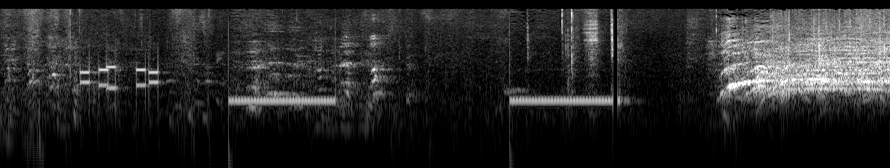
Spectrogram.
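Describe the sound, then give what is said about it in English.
A phone number is tapped out in quick electronic touch-tone beeps to call Stormy Daniels, followed by two long, steady ring tones on the line, then a louder burst of sound as the call connects. “Call up Stormy Daniels and fix this once and for all.”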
